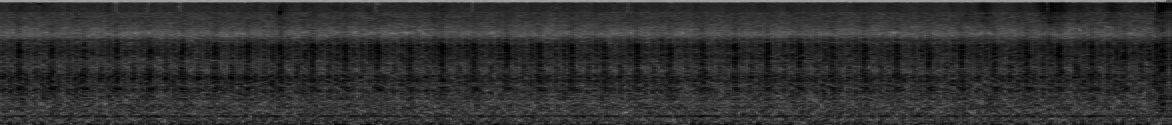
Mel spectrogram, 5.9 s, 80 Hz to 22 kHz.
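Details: Kia Optima 2.0 engine knock at idle: fast, even tapping over the engine note, a knock from inside the motor, cause not pinned down.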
